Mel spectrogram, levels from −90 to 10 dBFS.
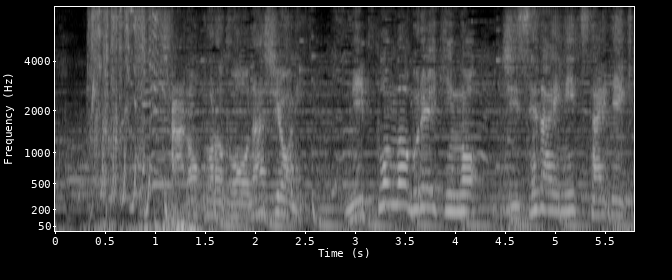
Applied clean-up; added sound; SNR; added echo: none; Waves, surf; 13 dB; reverberation time 0.5 s.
